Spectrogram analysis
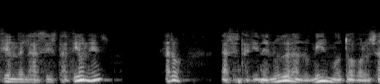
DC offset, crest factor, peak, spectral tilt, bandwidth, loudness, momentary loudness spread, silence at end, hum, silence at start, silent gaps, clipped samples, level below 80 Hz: under 0.1%; 16 dB; -4 dBFS; -9 dB/octave; 5.2 kHz; -20 LUFS; 11 LU; 0 s; none; 0 s; 1.25-1.59 s, 2.14-2.20 s; under 0.1%; -56 dBFS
